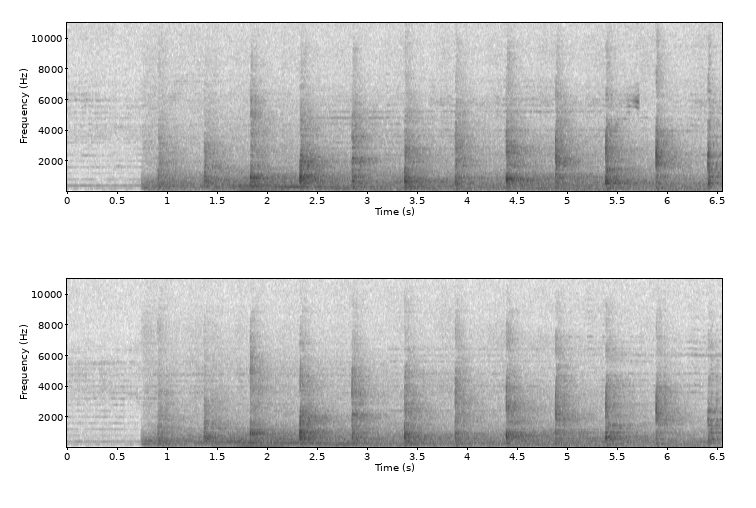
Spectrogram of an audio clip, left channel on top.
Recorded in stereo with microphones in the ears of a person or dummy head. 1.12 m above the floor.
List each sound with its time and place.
0.7 s footsteps: 20° right (ahead or behind), 3.5 m; by 6.5 s 15° left (ahead or behind), 1.2 m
